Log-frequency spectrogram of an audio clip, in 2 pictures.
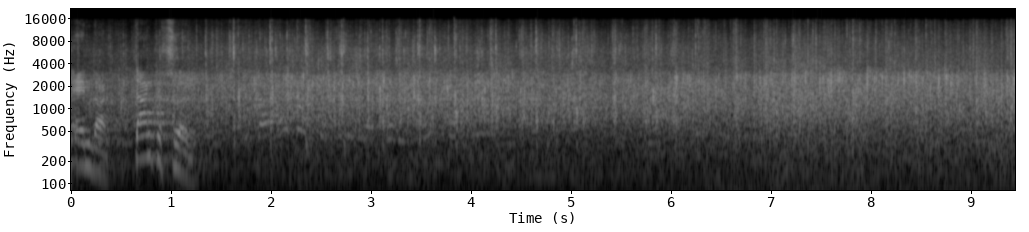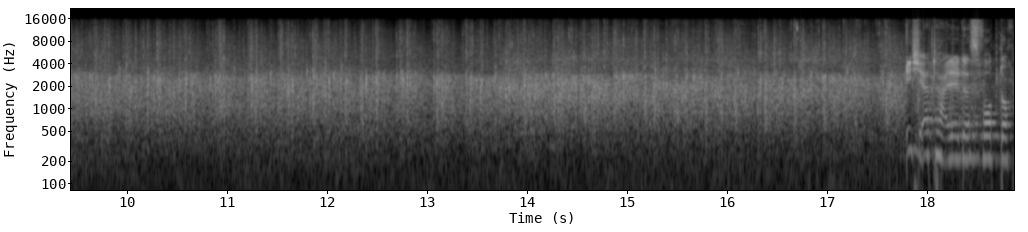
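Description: A crowd applauds steadily in a large hall.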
